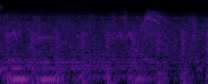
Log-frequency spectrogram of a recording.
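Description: River water flowing in the video game Zelda: Ocarina of Time, a steady rushing, pouring wash that stays even and continuous throughout with no speech.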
